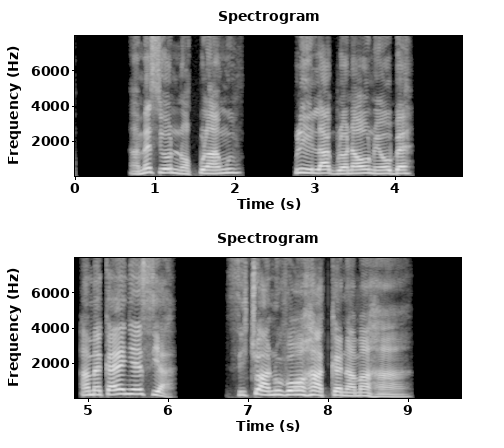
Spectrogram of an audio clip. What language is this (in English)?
Ewe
